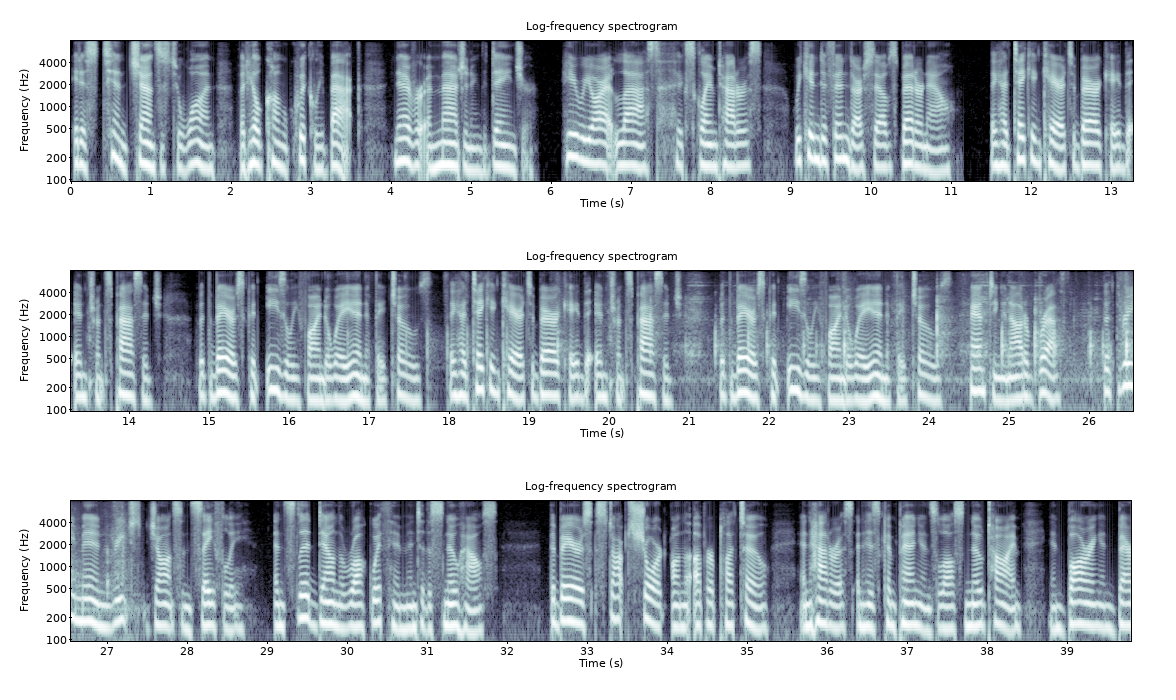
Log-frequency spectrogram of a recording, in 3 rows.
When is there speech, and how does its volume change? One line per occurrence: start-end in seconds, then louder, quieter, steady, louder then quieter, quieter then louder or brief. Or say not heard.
0.1-39.7 steady.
